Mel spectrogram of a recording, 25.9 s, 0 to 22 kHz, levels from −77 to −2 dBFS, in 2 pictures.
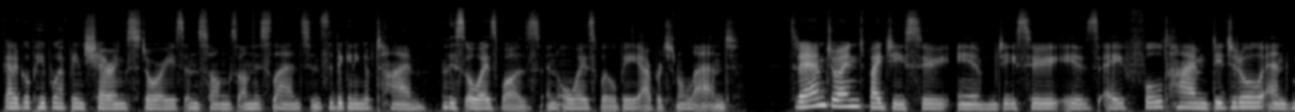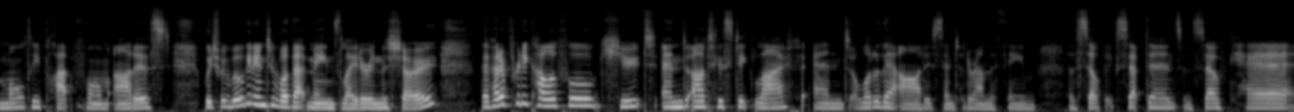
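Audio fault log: No fault is heard anywhere in the speech. There is nothing to time, measure or trace to a cause.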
